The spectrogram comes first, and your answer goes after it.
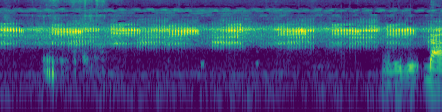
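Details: A frog gives a run of short rattling croaks, each burst a quick buzzy trill separated by brief pauses. A low hum persists throughout, and a deeper, harmonic-rich sound cuts in just before the finish.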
